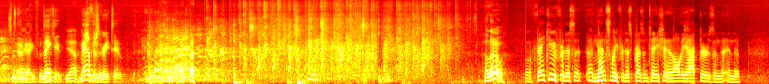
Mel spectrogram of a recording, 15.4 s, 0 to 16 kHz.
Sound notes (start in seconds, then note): 2.8 laughter; 4.0 applause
